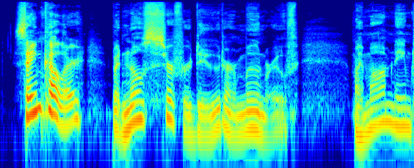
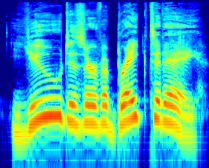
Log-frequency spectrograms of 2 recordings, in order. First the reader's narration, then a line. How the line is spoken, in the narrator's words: I said with a chuckle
